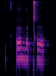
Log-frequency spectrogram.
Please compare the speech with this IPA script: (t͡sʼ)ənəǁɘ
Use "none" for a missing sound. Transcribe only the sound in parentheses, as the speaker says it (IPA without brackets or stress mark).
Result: t͡sʼ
